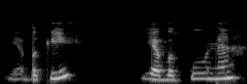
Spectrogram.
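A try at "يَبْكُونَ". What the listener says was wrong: nah, bukan ya bukan ya bekau tapi ya buku kafnya jadi dhammah. Ya, berubah jadi dhammah ya bukuna. Asal yabki yabkuna.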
